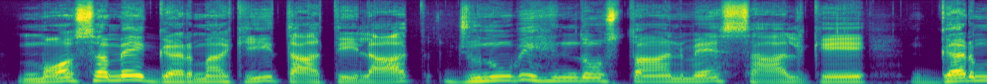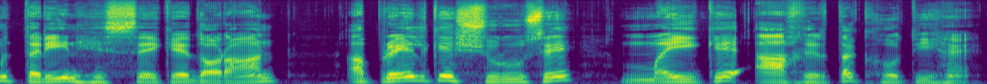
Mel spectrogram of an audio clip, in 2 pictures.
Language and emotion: Urdu, neutral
